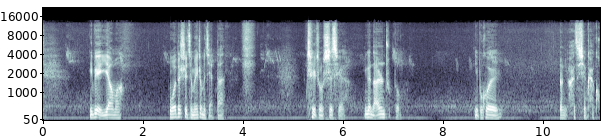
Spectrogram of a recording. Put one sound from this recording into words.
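Another young man speaks softly and teasingly.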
